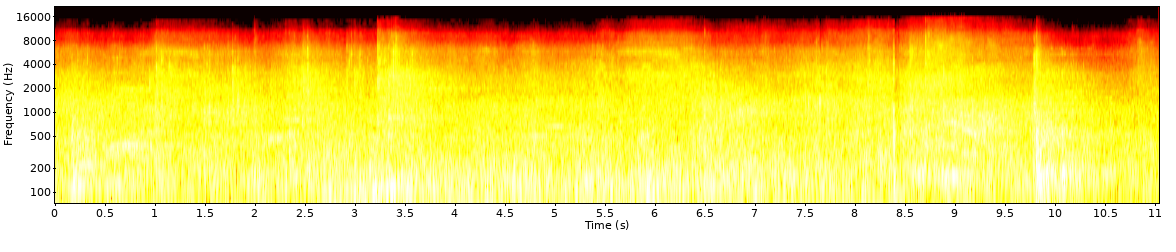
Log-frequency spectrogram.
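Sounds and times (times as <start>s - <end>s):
skates on ice: 0.0s - 11.0s.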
